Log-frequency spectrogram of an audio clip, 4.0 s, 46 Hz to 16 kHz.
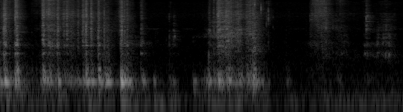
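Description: Long dark-painted nails scratch and rub across the ribbed rind of a large orange pumpkin, its visible side uncut, held steady with one hand on a wooden workbench. Uneven bursts of dry, hissy scratching carry a low hollow tone around 220 Hz, with short pauses between strokes. The rubbing grows fainter and lighter toward the end.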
